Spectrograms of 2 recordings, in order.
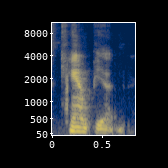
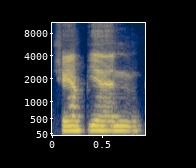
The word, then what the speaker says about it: Campion: own last name correctly, but what I say is Campion. Campion. I get I get Champion. Campion. I get a variety, but I pronounce it Campion.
